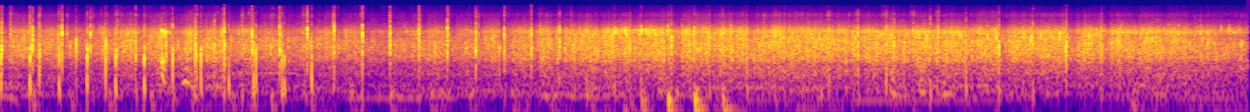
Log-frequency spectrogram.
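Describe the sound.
Audience applause at a Spanish-language event honoring an organizer and his family: sharp, distinct claps at first, then merging into dense, loud, steady clapping that fills the whole twelve seconds.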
